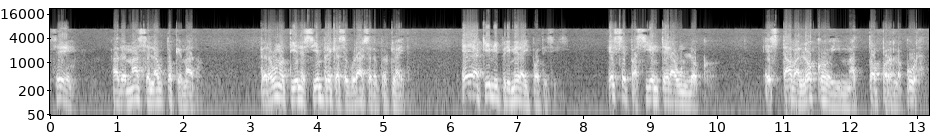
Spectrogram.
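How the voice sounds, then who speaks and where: An actor playing a pompous, harried police inspector in a melodramatic radio serial, with declamatory delivery. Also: male voice, on the low side, expressive, unhurried. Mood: confident. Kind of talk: melodramatic Spanish-language radio serial acting. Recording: noisy radio serial recording.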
